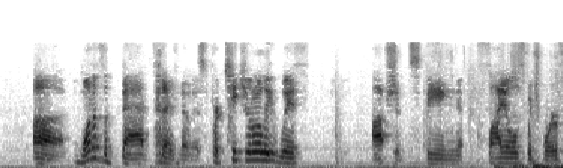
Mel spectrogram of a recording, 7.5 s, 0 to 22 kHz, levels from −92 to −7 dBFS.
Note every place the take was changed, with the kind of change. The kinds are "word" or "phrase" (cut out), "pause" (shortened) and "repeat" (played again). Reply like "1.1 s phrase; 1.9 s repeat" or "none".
1.0 s word; 2.0 s word; 5.6 s word; 6.4 s word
